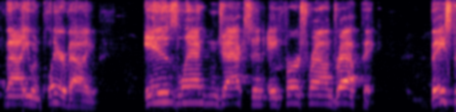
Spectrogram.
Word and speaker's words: Landon Jackson: Another pick the Lions could make is Landon Jackson out of Arkansas. That's who I was referring to. I think I said his name wrong. Robert Langdon's what I said. Langdon Jackson, yeah.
